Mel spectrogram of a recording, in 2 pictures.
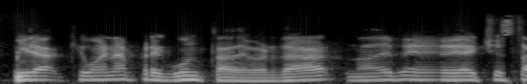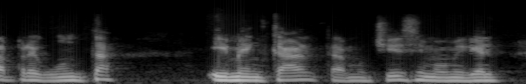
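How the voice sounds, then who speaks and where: Man, earnest faith storytelling, mid-pitched voice, dry close sound. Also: fairly even intonation, fast, no room sound. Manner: earnest storytelling, many restarts. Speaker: author and guest. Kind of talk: faith-based interview.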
